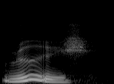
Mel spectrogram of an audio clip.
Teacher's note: the tongue tip is pulled back a bit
